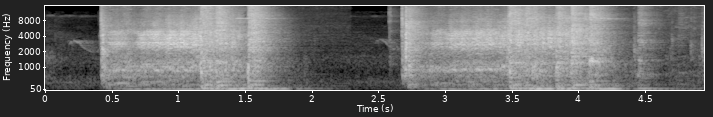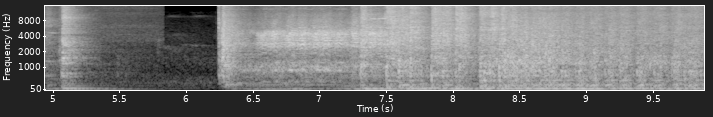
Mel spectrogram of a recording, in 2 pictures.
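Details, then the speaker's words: Foxbody Mustang build (5.0 HO, T5, upgraded fuel pump, new headers) on first start attempt: long cranking bursts catch and roar briefly, then die, three times; it fires only with the throttle blade wide open; they suspect the tune. "we found out like when we stopped messing with it a minute ago that the car would like it would it would fire up, but other than that, it just like cranks and cranks and cranks and cranks."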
